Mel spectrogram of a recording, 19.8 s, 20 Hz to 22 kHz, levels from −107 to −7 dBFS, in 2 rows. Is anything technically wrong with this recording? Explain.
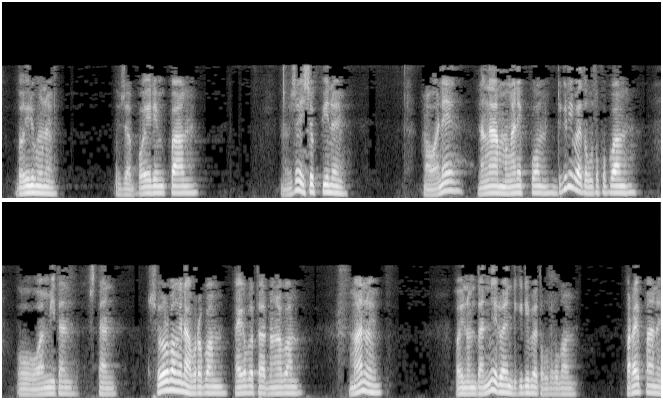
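Yes. The speech carries plainly audible MP3 compression damage for the whole clip. Nothing is heard above 5.8 kHz, so the top end sounds dull and closed in. The cause is likely an MP3 encode at a very low bitrate, around 23 kbps. With so few bits, the encoder cuts the treble at a fixed point. It also drops quiet frequency detail that flickers from frame to frame. That gives a watery, swirly texture, metallic chirps on s sounds, and smeared attacks.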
